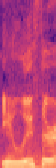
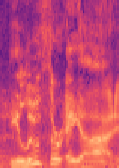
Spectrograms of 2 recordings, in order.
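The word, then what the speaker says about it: EleutherAI: yeah and you're with I'm going to also butcher the name of the org elther AI elther El Luther AI yes okay what is this what is a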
